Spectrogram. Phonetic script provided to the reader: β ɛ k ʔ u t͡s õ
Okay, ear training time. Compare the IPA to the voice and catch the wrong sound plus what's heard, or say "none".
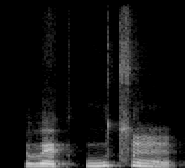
none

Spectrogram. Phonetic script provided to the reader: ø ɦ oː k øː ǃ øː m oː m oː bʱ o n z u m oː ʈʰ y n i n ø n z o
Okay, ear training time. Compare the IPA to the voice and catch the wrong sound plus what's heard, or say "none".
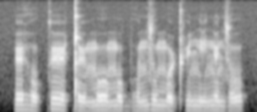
none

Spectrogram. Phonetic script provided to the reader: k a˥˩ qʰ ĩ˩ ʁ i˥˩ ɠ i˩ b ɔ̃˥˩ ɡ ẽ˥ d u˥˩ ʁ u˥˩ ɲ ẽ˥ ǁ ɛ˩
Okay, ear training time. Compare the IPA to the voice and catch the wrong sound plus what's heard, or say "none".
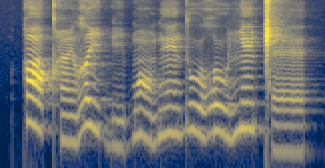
k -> q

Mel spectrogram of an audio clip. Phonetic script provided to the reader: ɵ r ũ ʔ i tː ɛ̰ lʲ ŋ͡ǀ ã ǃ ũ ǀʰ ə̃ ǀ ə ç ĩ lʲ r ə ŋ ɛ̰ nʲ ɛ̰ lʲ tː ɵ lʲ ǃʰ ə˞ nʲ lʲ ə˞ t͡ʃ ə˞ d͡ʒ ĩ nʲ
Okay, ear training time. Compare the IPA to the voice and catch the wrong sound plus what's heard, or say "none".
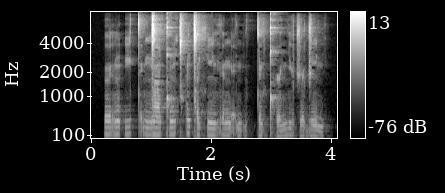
none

